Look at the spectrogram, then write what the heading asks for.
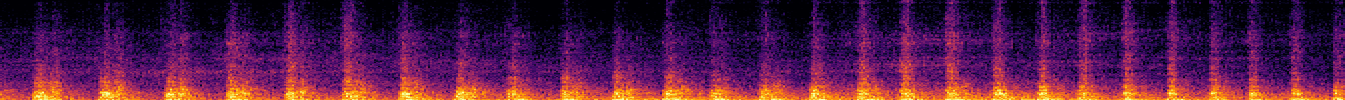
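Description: Steam locomotive chuffing used as a sound effect on a rock record: many steady, evenly spaced steam bursts with hiss, moderately loud and unaccompanied, keeping a brisk, regular rhythm throughout.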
